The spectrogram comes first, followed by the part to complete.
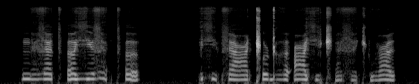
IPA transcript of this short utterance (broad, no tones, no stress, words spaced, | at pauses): næ̤zæt͡sʼɜ zʲəzæ̤ʔ t͡sʼə | sʲə̤ʔsæʕɪǁu ɖʱɜʔʕəsʲə̤t͡ʃʼæ̤ sæ̤t͡ʃʼṳʕɪ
